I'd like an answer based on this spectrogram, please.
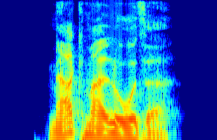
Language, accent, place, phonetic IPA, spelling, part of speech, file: German, Germany, Berlin, [ˈmɛʁkmaːlˌloːzə], merkmallose, adjective, De-merkmallose.ogg
- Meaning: inflection of merkmallos: 1. strong/mixed nominative/accusative feminine singular 2. strong nominative/accusative plural 3. weak nominative all-gender singular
